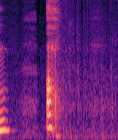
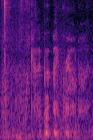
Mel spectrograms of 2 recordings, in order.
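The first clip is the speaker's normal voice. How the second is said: whispering; 28 dB quieter, faster than usual. Real, not acted. Aside before crown.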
